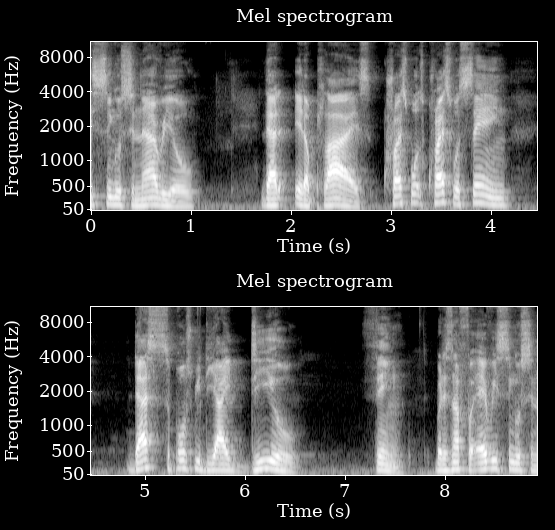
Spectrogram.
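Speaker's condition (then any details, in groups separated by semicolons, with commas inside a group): No condition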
